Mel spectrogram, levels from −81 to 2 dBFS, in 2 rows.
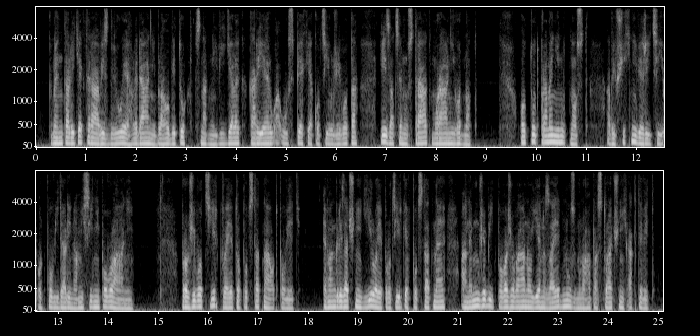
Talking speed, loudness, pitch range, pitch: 125 wpm, -21 LUFS, 105-120 Hz, 110 Hz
